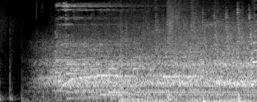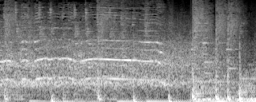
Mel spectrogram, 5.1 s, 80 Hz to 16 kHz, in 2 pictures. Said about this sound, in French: Ah oui, vous l'avez entendu, le coq. Quand le coq retentit dans les studios d'Europe 1, ça veut dire qu'on a des médailles.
